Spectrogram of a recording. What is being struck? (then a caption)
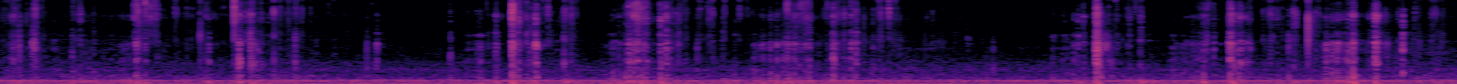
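Soap bar shaved with a metal blade. A metal knife blade scrapes and shaves the surface of a solid black bar of dry soap with white stripes, held in one hand, curling off crunchy shavings. Dry, crackly scraping and crunching comes in quick strokes with sharp bright snaps over a steady low hum.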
